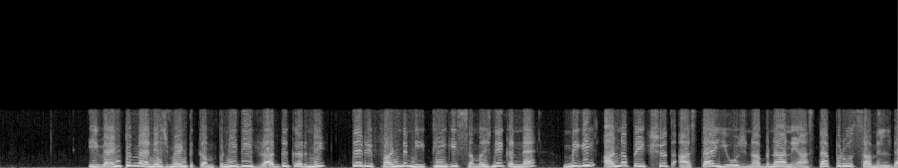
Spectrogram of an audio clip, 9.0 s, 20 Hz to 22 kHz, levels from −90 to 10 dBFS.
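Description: From the first moment the speech carries hard clipping, driven about 11 dB past full scale, so roughly 7 percent of samples sit on flat-topped waveform plateaus, sounding harshly fuzzed.

Throughout, 4-bit ADPCM compression adds gritty, level-tracking hiss and smeared attacks; the spectrogram stops dead at 7.7 kHz, consistent with a 64 kbps, 16 kHz stream.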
